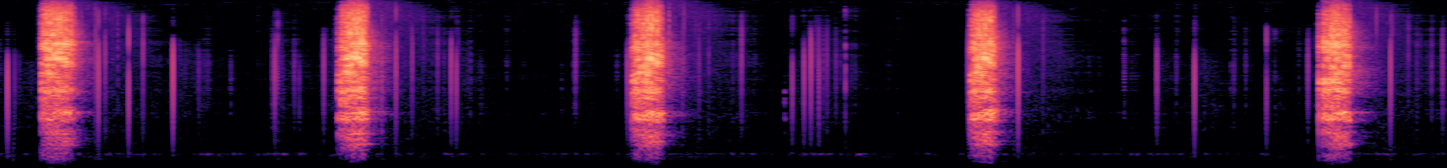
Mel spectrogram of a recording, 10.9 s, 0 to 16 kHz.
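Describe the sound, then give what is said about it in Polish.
A kitchen grater scrapes in five harsh, evenly spaced strokes, each about half a second long, heard alone in a stereo test that pans the sound from left to right. “Dźwięk tarki powinien być początkowo słyszany skrajnie z lewej strony, a następnie co 45 stopni przesuwać się do środka i dalej na”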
